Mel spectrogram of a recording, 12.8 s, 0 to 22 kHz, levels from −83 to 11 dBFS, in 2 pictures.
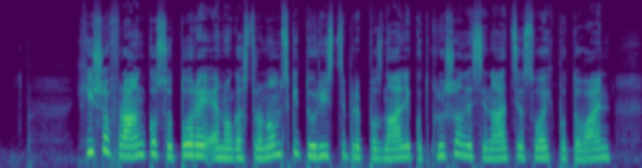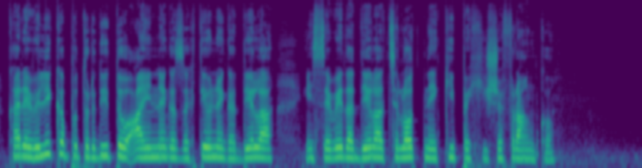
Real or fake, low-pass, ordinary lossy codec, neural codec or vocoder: fake; none; none; vocoder, 44.1 kHz, 128 mel bands every 256 samples, BigVGAN v2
